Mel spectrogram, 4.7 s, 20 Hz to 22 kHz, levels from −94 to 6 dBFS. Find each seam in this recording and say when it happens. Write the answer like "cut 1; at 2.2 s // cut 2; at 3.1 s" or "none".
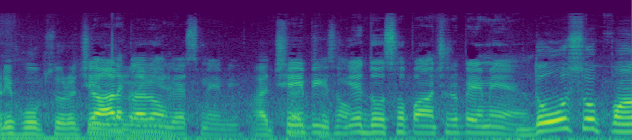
cut 1; at 2.6 s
